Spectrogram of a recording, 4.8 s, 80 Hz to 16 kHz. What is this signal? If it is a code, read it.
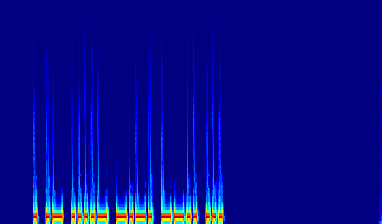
Morse code, heard as a keyed tone, about 30 wpm, 700 Hz. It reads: EA4CZS
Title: DXCC-100 Call Signs - 6 Characters - Repeated 3x - 30wpm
